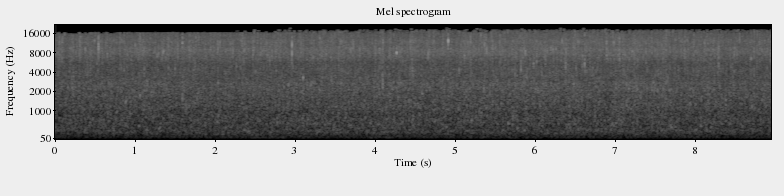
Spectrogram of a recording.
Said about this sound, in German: Ich gehe tiefer in den Wald hinein und stoße dabei auf einen sprudelnden Bach.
